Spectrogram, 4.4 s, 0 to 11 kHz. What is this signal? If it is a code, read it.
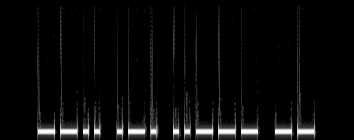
Morse code, heard as a keyed tone, about 17 wpm, 700 Hz. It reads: ZR2M
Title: DXCC-100 Call Signs - 4 Characters - 17wpm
